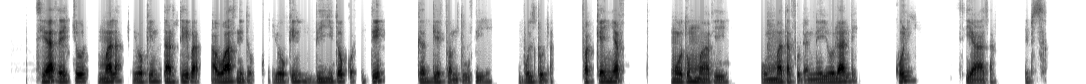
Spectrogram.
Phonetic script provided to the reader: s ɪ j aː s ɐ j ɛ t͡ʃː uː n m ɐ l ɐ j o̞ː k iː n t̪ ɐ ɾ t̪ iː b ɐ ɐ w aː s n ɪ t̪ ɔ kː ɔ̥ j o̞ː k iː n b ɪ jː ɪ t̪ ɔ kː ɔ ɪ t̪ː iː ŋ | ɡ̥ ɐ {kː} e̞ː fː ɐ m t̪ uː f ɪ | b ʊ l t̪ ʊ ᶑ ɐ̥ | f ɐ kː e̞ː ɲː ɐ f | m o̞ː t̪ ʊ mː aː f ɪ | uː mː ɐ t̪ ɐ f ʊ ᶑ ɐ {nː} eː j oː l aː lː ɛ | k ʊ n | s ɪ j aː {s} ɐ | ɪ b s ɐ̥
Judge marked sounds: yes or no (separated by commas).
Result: no, yes, yes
